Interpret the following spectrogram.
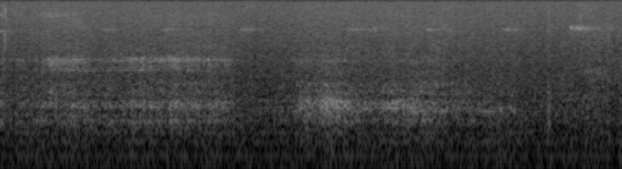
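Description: Faint, soft sounds of a plastic squeeze bottle being squeezed as liquid grout cleaner is dispensed from its nozzle tip along tile grout lines.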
